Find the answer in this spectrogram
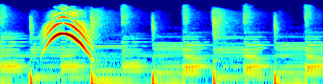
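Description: Comedy background music with a steady beat. Just under half a second in, a loud cartoon 'boing' sound effect sweeps up in pitch and straight back down.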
